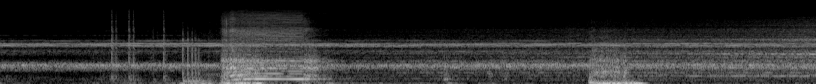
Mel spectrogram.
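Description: Tense horror-trailer score and sound design: a steady high-pitched drone, a few faint clicks about a second in, a swell with a gliding tone a little after two seconds, and a short low thud about six seconds in.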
